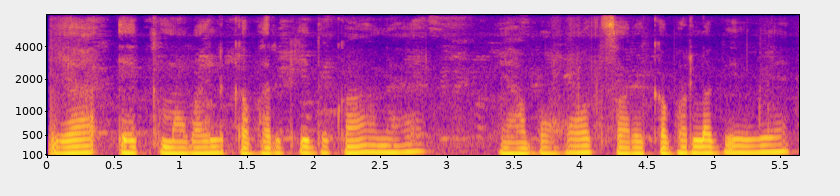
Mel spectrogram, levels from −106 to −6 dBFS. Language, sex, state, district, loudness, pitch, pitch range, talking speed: Hindi, male, Jharkhand, Deoghar, -17 LUFS, 130 Hz, 125-140 Hz, 150 wpm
